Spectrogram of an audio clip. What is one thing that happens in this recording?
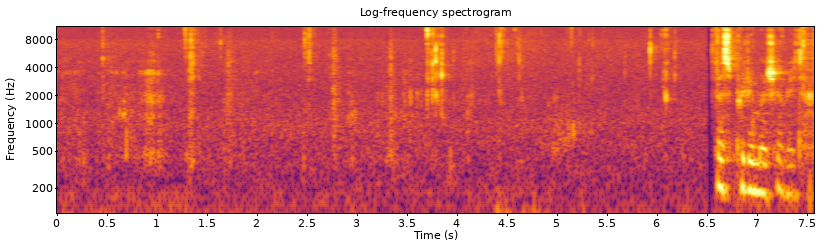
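A young woman slurps and chews noodles close to the microphone.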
